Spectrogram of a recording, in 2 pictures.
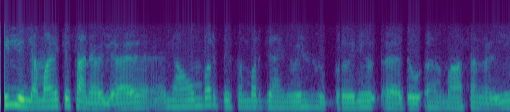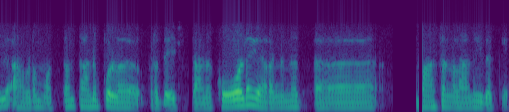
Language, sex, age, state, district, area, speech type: Malayalam, male, 30-45, Kerala, Idukki, rural, conversation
